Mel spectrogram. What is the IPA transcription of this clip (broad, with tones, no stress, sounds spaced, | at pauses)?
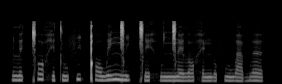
l ɘ˨ ǀ ɔ˦˨ h e˨ t u˦ f i˦ ǃ ɔ˨ w e˦ ŋ͡ǀ i˨˦ ǀ e˨ h u˨ ŋ͡ǀ ɛ˨ l ɔ˨ h ɛ˨ ŋ ɤ˨ f u˨ w a˨˦ b ɜ˦˨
